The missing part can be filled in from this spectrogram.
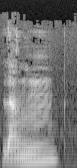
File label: "laëng", he, she, it; him, her, it (proximate); san lucas quiavini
